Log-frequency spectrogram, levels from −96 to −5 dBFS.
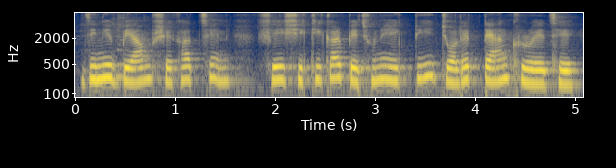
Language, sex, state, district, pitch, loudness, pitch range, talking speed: Bengali, female, West Bengal, Cooch Behar, 215 Hz, -17 LUFS, 200-225 Hz, 130 wpm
